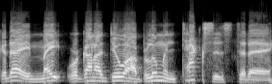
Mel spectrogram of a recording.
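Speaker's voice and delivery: put-on Australian accent. Asked by the other speaker to give their Australian accent, put-on Australian accent. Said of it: "give me your Australian accent".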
